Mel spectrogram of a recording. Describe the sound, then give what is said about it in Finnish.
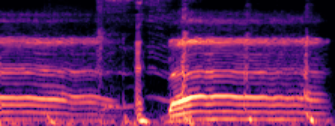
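A person imitates a sheep, letting out a few wavering, nasal bleats in quick succession, fairly loud, with no other talking. “Hei, sekunnin lammas, mikä tää on?”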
